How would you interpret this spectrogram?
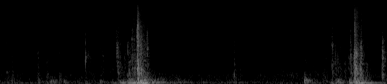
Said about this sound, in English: Before closing the door, we need to close the mullion, and then we can close the door.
